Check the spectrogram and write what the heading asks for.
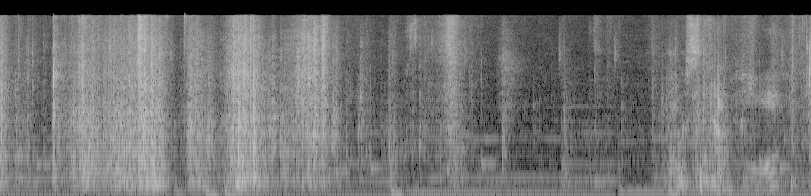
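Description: Clear plastic figure packaging crinkling and rustling as it is worked out of a cardboard box, in bursts during the first two seconds and again near the end, over background music.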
